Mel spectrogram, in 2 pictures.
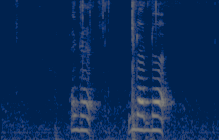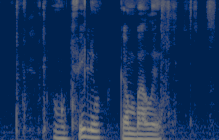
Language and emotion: Russian, neutral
